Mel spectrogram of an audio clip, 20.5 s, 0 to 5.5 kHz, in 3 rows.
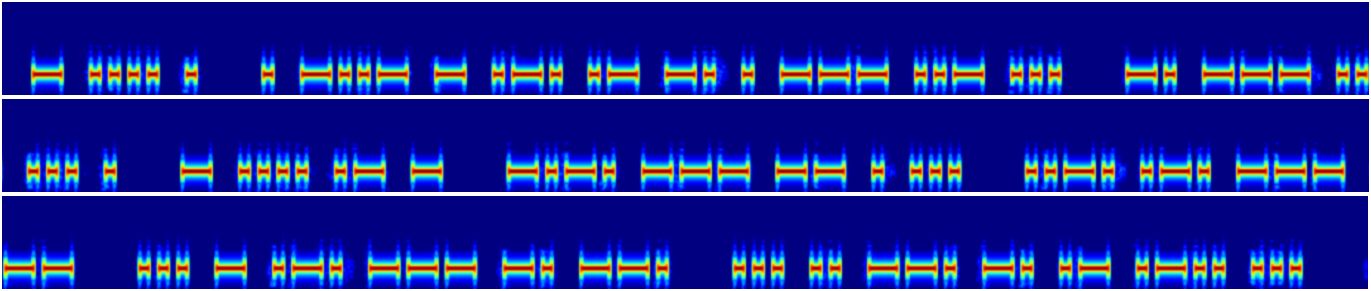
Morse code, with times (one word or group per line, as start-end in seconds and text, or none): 0.2-1.0 THE
1.3-5.3 EXTRANEOUS
5.6-7.4 NOISE
7.8-9.0 THAT
9.4-11.6 COMES
12.0-14.0 FROM
14.4-17.0 STRONG
17.3-20.2 SIGNALS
